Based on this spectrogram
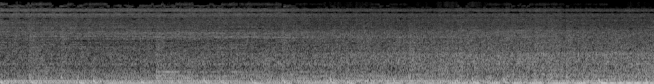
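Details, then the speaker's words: Abandoned Ford F550 diesel on its second start, AC compressor and belt refitted after lift pump replacement; steady low rumble with a loud, constant turbo hiss, running smooth and healthy; normal idle. "All right, just like that, guys, she's running nice and beautifully."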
